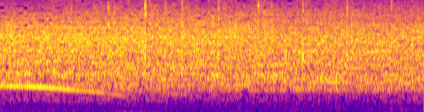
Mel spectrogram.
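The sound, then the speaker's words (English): A crowd at a basketball game with the home team USA Patriots playing the Rockets roars and applauds nonstop, a loud, dense wash of cheering and clapping, with a brief falling tone near the start. “Listen to this crowd. This is unbelievable.”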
